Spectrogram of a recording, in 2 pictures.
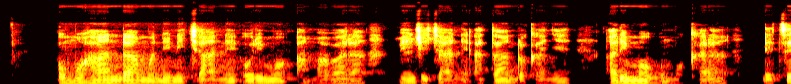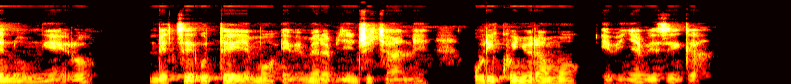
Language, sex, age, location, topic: Kinyarwanda, male, 36-49, Kigali, government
